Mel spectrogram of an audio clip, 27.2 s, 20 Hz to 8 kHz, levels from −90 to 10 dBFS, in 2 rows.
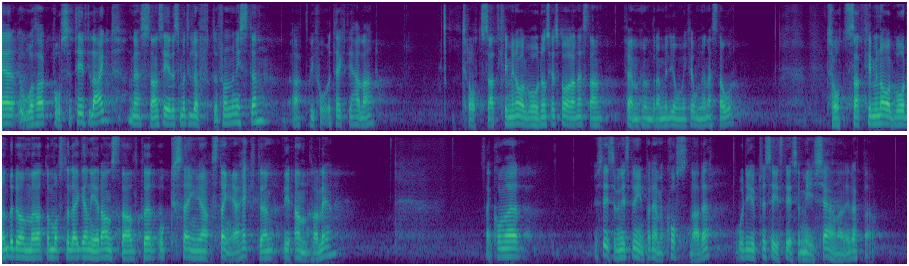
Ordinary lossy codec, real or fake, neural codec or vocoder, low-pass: none; fake; codec, 16 kHz, 2 kbps, FunCodec, trained on LibriTTS, 25 frames a second; none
